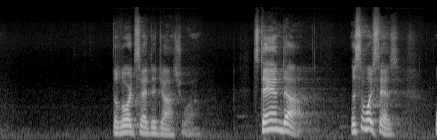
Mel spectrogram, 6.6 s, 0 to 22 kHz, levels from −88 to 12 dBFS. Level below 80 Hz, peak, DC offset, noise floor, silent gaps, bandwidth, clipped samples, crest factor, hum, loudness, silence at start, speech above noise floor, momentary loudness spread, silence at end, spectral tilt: -58 dBFS; 0 dBFS; under 0.1%; -59 dBFS; none; 18 kHz; under 0.1%; 22 dB; none; -18 LUFS; 1.7 s; 40 dB; 22 LU; 0 s; -4 dB/octave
